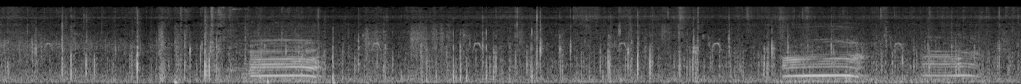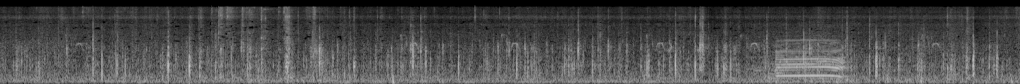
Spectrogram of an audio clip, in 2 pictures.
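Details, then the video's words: Herd of cows walking on a project road, calling the herd: four brief moos spread across the recording, two close together midway, with steady clattering and knocking throughout. "thesound of cows calling the herd"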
